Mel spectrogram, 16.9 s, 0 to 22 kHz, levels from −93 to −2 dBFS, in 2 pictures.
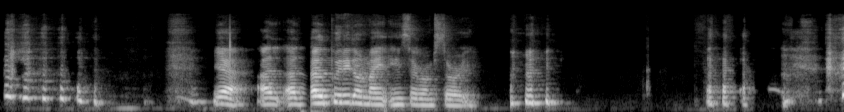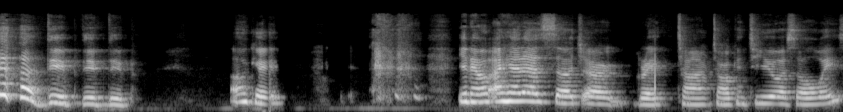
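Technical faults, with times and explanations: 2.31 s, loud pop: a single sharp pop about 15 dB above the speech, likely from a sudden voltage step such as a switch or static. The speech continues underneath.
3.01–3.13 s, burst of packet loss: about 100 ms of speech is missing. The receiver extended the last sound and faded it, giving a held buzz or hiss before the speech resumes further on.
3.85–3.89 s, short concealed packet loss: 20 ms never arrived. It was patched by continuing the previous sound, heard as a brief smear before the real audio blends back.
11.07–11.15 s, burst of packet loss: 60 ms is lost. The gap was filled with the last sound fading away, so the speech jumps ahead afterwards.
15.00 s, loud pop: another single pop, about 15 dB above the speech, again likely a voltage pulse. It sits on top of the continuing audio.
15.47–15.53 s, short concealed packet loss: 40 ms is missing. 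It was covered by extending the preceding sound, heard as a short wobble or smear.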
